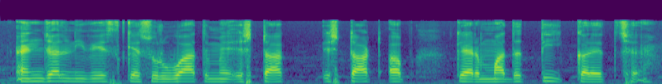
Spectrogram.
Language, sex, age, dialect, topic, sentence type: Maithili, male, 36-40, Bajjika, banking, statement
